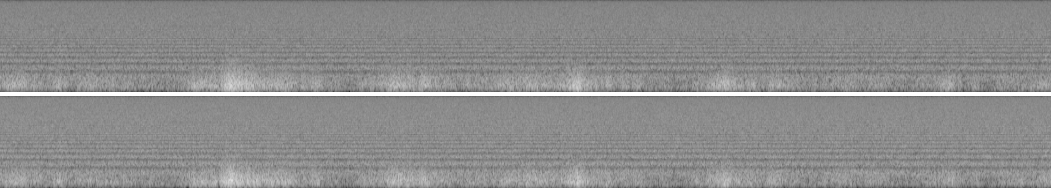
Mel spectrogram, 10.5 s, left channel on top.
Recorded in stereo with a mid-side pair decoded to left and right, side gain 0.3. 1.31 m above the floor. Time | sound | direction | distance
0.0 | running water | 15° right | ?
